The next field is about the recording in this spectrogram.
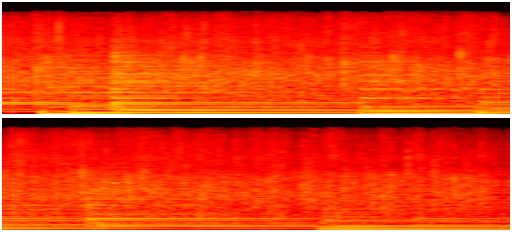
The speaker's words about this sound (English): Can you clap your hands unto God one more time?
